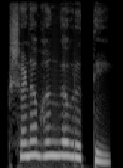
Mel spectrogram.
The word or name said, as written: ಕ್ಷಣಭಂಗವೃತ್ತಿ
